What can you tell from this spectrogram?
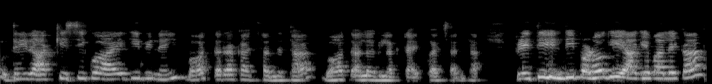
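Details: Adult woman speaking Hindi; Normal speech.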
